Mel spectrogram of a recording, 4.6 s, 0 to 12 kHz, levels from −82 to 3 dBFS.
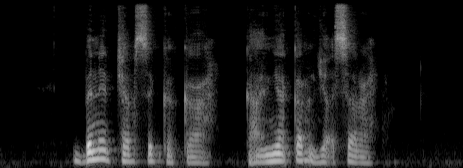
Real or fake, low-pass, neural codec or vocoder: fake; 10.8 kHz; codec, 24 kHz, 0.9 kbps, WavTokenizer, small release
